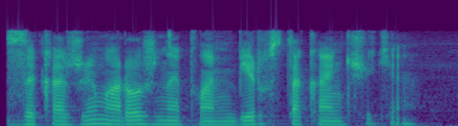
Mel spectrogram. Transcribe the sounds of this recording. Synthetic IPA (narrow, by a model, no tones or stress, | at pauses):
zəkaʐɨmɐɾoʐɨnɨjplˠɐmʲbʲirfst̪ɐkanʲt͡ɕɪkʲɪ̰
